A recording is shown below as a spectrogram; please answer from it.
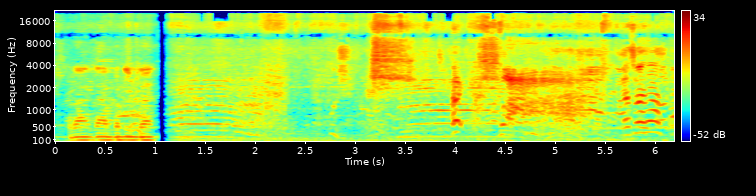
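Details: Cattle at a cattle contest in Kediri, Indonesia, during the weighing of the champions: a deep, steady moo lasting about a second opens the clip, followed by an announcer speaking over music and crowd noise.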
